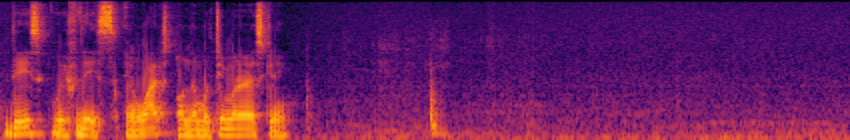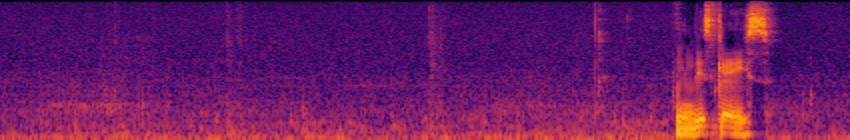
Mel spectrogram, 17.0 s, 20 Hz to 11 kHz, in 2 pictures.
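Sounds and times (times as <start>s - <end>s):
low background rumble: 0.0s - 17.0s.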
